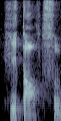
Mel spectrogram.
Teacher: Hitotsu, that becomes accented on the to, stays the accent technically on the to then, but with the addition of the tsu.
